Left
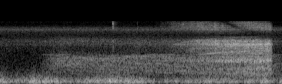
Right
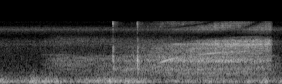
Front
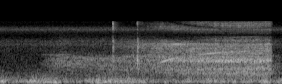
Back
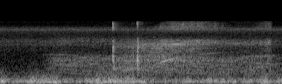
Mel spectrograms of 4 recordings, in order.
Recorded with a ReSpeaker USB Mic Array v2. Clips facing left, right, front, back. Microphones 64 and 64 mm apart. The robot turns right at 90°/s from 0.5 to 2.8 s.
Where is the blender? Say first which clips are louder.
Right 6 dB, back 1 dB; 115° right; by 2.7 s 30° left.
